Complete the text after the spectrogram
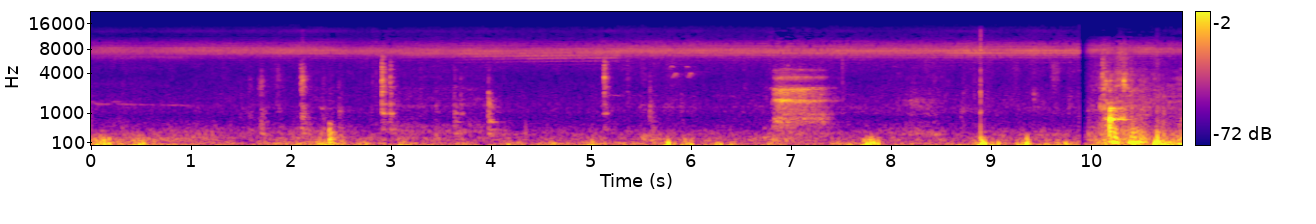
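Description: Metal parts clink and tap against an engine.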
